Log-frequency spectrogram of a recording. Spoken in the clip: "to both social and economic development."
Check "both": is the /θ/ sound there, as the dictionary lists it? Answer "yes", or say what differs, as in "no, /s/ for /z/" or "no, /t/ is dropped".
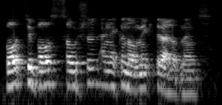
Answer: no, /s/ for /θ/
